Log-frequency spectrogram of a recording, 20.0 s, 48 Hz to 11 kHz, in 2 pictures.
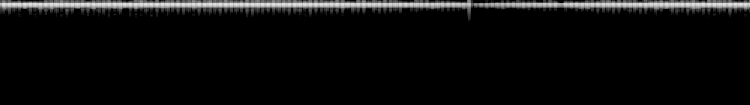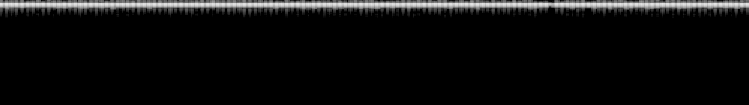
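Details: Ruspolia lineosa (왕매부리), a katydid, from a 2020 National Institute of Biological Resources recording: a sustained thin, very high buzzing trill of rapid ticks that dips briefly near the sixth second, then resumes evenly.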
